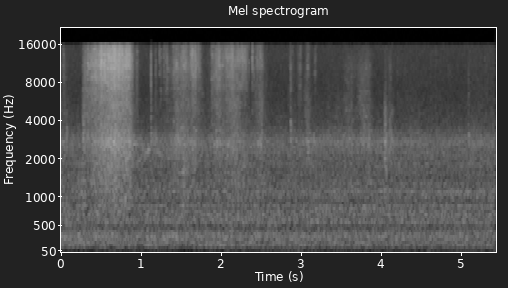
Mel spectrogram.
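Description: Steady machine hum, like a fan or motor running, with a brief rustle about half a second in.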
